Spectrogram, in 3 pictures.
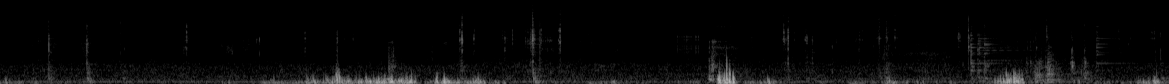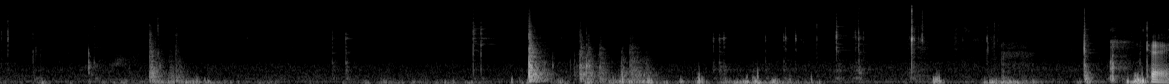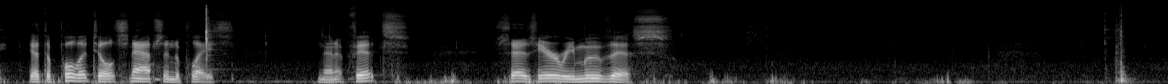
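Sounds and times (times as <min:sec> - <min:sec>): wiper blade clicks and rustling: 0:04.3 - 0:13.5, 0:18.8 - 0:21.7.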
